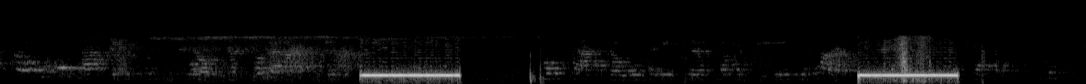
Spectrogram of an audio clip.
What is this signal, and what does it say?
Ringback tone (Europe, 425 Hz), with speech.
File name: out- -2003- - - .1911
